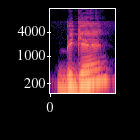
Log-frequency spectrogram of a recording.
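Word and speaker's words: begun: शुरू करना, बिगिन, बिगेन, बिगन। मैंने बताया था यू की साउंड जो है जबर आती है, ठीक है, मोस्टली 90%, बिगन।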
